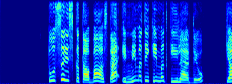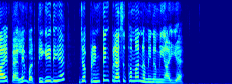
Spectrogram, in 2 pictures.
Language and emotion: Dogri, angry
